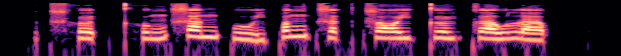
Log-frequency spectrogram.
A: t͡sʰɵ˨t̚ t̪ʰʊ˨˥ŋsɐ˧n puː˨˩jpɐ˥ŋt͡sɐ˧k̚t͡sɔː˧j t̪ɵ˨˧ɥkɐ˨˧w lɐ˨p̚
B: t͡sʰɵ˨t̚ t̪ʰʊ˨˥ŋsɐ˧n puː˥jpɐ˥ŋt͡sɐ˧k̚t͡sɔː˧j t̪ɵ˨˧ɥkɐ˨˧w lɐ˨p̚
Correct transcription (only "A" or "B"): A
